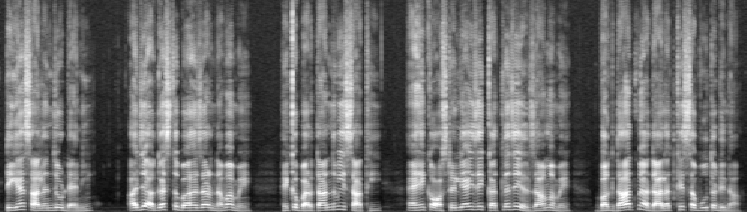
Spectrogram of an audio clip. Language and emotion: Sindhi, neutral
